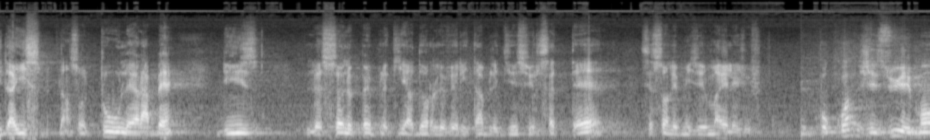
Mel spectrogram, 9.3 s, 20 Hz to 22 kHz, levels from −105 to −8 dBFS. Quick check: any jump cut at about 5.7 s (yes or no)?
no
